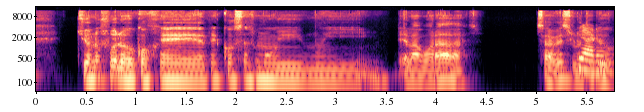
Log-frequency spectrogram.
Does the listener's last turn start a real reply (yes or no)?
no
